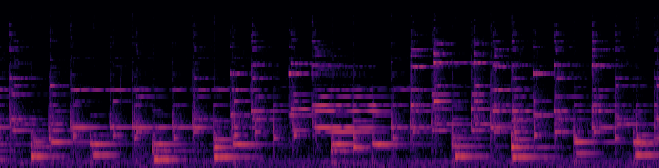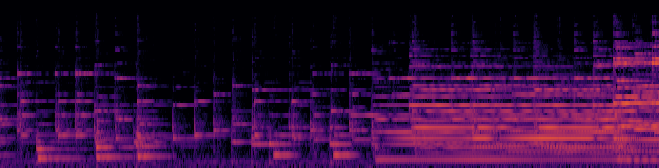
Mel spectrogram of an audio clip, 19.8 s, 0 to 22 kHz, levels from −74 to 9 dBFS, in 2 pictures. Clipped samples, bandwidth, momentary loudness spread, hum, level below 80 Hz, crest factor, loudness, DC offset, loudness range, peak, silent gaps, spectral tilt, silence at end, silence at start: under 0.1%; 16.5 kHz; 15 LU; 60 Hz at -60 dBFS; -62 dBFS; 24 dB; -31 LUFS; under 0.1%; 11 LU; -8 dBFS; none; -2 dB/octave; 0 s; 0 s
